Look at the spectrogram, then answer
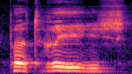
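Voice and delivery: high, faint, drawn-out call; small frightened woman's voice; faltering, fearful voice. A narrator's reading. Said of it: "bégaya Coralie".

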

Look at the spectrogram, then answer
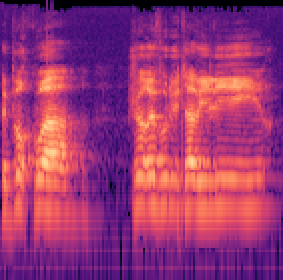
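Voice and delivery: loud, anguished outburst; beside himself. A narrator's reading. Lover cries out at Juliette, beside himself. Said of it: "s'écria Léonie hors de lui".

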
